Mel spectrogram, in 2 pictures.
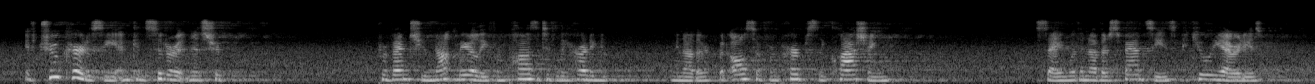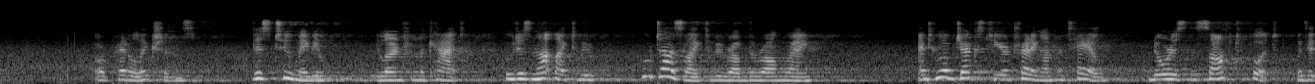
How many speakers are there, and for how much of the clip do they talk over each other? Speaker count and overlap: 1, no overlap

